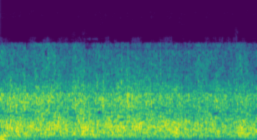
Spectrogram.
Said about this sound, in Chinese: 感谢和祝贺的掌声送给这样一个善举，送给这样一个比较大的数字吧。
